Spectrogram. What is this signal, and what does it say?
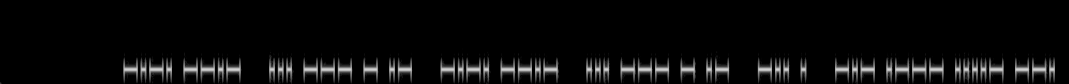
Morse code, heard as a keyed tone, about 28 wpm, 700 Hz. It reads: CQ SOTA CQ SOTA DE KJ4G
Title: SOTA QSO Practice 28wpm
